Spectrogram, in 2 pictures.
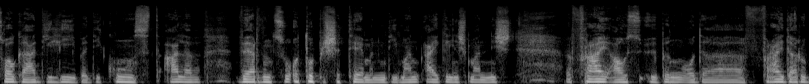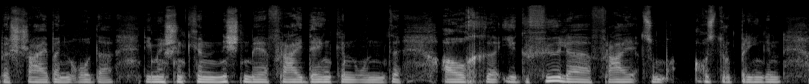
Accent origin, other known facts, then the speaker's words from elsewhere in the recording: Iraq; German is a second language; ich bin ein Autor aus dem Irak. Ich bin ein Kurde und die Kurden leben im Nord vom Irak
